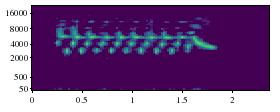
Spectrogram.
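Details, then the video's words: A goldfinch gives a fast, even string of crisp pulsed notes lasting about one and a half seconds, then a clear descending whistle. No other sounds are heard. "تغريد حسون"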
